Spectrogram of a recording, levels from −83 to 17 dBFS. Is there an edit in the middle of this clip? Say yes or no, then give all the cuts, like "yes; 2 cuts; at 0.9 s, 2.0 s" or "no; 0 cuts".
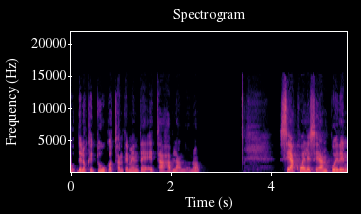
no; 0 cuts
